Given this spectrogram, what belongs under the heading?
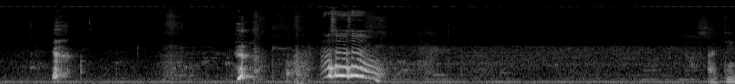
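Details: Hiccups in a little brother with his older brother beside him: two or three sharp, brief voiced catches amid the child's sounds and quiet room noise.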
